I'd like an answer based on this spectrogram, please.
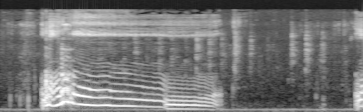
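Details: Female pet dog howling or singing oddly after her medication was increased, indoors; one long harmonic-rich howl that jumps up sharply, then slides slowly downward for about two seconds, breaks, and continues briefly before stopping.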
